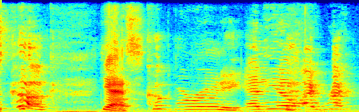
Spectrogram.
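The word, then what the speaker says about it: Cooke: That's Cook. You should just take the E off. I should. It's Cook.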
